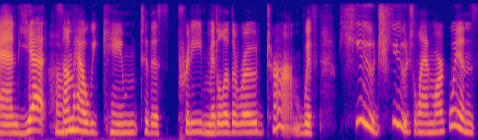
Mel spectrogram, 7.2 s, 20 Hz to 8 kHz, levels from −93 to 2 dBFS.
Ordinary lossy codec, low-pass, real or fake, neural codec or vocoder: AAC, 48 kbps; 7.2 kHz; real; none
